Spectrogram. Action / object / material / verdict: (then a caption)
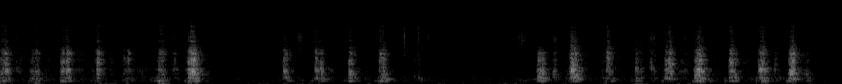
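scrape / wooden stylus scratching a coated scratch-art card / coated paper / none. A wooden stylus scratches short vertical strokes near the bottom of a flat black-coated scratch-art card held down by one hand. The dry, rasping scrapes come in quick bursts in three runs, separated by two brief pauses. Each stroke has a mid-range grainy tone and dies away almost immediately.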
